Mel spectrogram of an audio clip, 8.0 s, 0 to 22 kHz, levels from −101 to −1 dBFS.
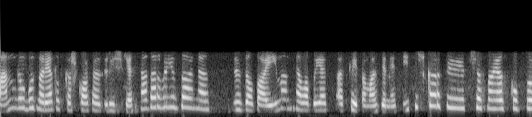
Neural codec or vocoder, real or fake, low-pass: none; real; 3.6 kHz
